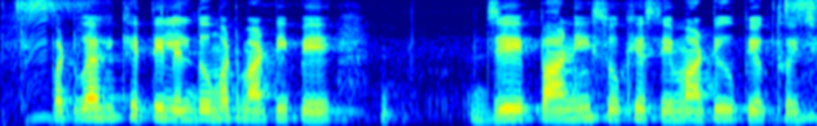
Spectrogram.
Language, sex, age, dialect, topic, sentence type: Magahi, male, 18-24, Western, agriculture, statement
